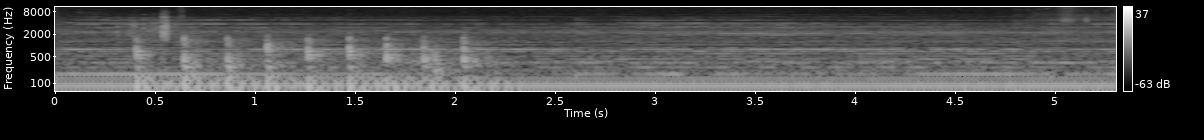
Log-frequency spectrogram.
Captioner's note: knocking on the door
